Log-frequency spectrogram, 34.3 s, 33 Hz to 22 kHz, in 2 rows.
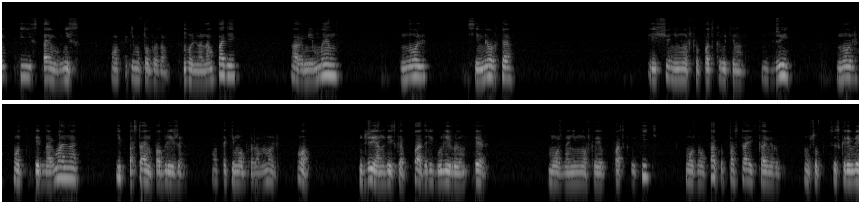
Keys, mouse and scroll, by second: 1.3 click, 3.5 KP_0, 5.6 g, 7.6 KP_0, 9.2 KP_7, 12.4 r, 15.1 click, 16.4 KP_0, 18.4 KP_0, 20.4 click, 22.1 KP_0, 24.5 g, 26.5 r.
